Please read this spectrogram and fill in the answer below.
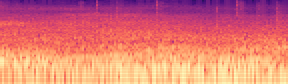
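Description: A motorcycle being ridden at a steady speed: an even engine drone with road and wind noise, heard from the rider's seat.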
